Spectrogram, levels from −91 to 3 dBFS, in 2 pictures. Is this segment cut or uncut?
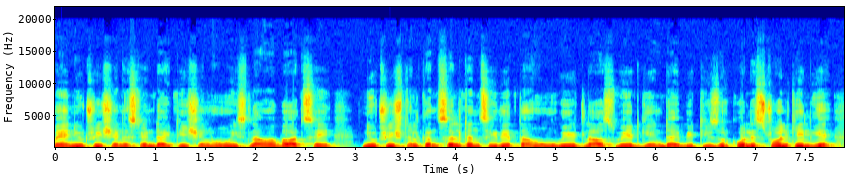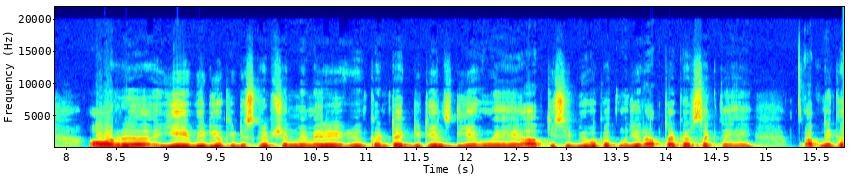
uncut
